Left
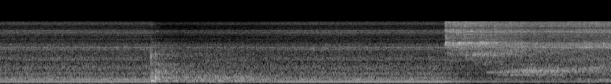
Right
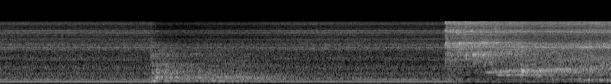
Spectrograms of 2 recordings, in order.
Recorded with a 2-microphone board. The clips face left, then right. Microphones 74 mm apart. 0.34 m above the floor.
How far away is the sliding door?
About 4 m.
